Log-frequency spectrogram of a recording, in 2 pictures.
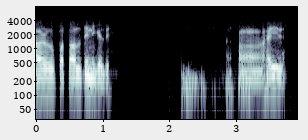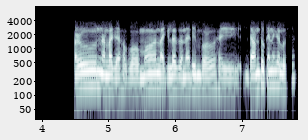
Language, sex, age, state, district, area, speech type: Assamese, male, 30-45, Assam, Golaghat, rural, conversation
